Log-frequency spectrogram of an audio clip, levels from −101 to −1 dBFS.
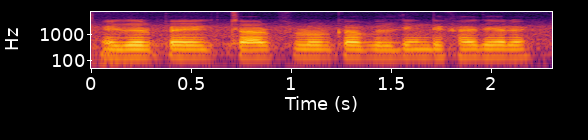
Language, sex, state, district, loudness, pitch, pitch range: Hindi, male, Arunachal Pradesh, Lower Dibang Valley, -17 LUFS, 130 Hz, 130-135 Hz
